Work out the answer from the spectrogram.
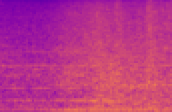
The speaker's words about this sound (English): A truck drives past him, hauling a load of timber.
